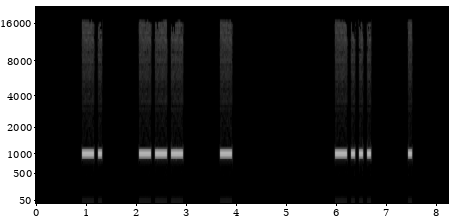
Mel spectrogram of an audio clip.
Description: Morse code, heard as a keyed tone, about 15 wpm, spaced as for 8 wpm, 1000 Hz. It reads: NOT BE
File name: qotdfiles / 8wpm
